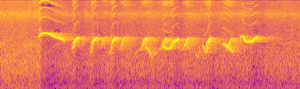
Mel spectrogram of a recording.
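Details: Ashy tailorbird 'tembakan' song, used as a tutor for magpie-robins and to lure and arouse young wild tailorbirds: a rapid string of about ten sharp chirped notes, rising and falling slurs, delivered in under two and a half seconds.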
